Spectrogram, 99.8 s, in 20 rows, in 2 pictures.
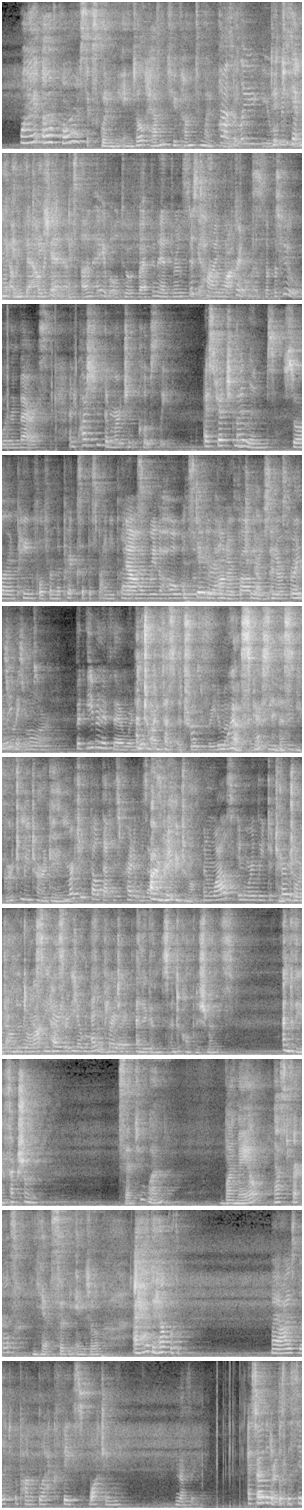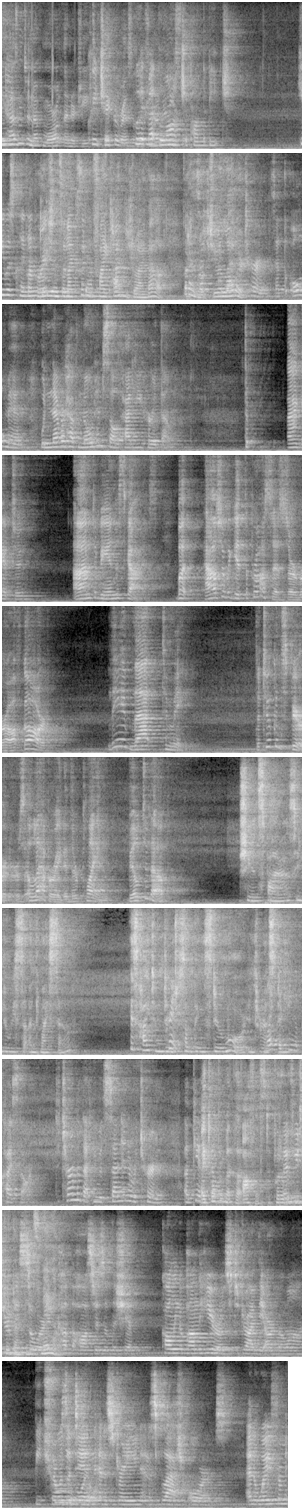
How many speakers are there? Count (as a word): seven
